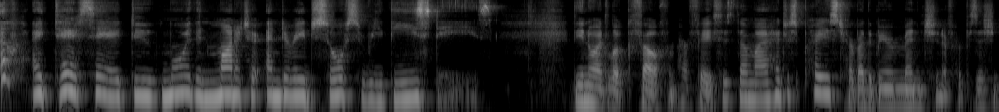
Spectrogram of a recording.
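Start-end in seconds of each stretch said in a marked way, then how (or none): 0.0-4.9 high-pitched voice, pitched up, sugary sweet. Narrating a story, voice Umbridge answering Maya in a high-pitched, sugary voice. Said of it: "a variety of pink shades in the form of a short toad-like witch who stood unassumingly in [name]'s doorway with a stack ... A high-pitched, sugary voice interrupted [name]'s thoughts".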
